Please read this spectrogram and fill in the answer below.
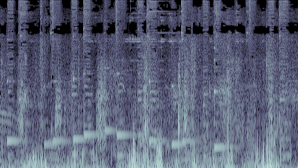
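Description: Background music: a simple melody of held single notes stepping up in pitch, over a run of short crunching footsteps on gritty granite sand.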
